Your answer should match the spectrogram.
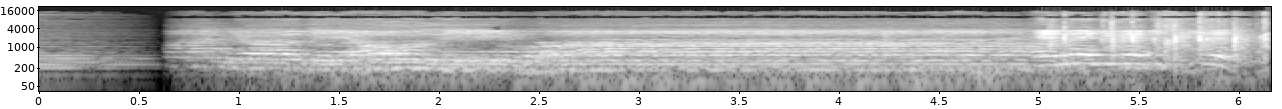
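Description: Music fades out, and under a second in a short choir-like sung passage begins; near the end it gives way to crowd noise with voices.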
